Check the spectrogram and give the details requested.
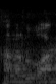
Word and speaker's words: Kanalua: Because Kanalua has a kahako or the a. Say it Kanalua. So when we say it Kanalua instead of Kanalua. It's a totally different.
